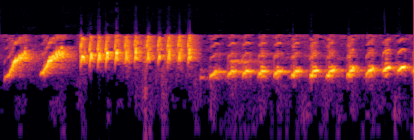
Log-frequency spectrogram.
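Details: Lively, characterful white-rumped shama song meant as a singing lure: two rising whistled sweeps, then a rapid buzzy trill, then a long run of evenly repeated lower chipping notes, about three per second.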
